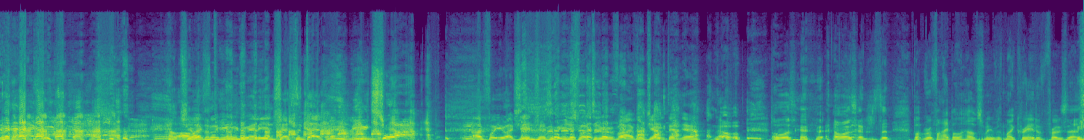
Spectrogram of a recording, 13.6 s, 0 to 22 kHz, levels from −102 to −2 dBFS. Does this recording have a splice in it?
no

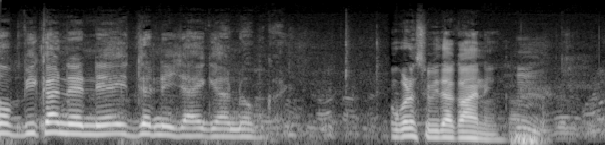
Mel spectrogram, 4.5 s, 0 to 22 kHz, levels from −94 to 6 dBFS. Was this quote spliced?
yes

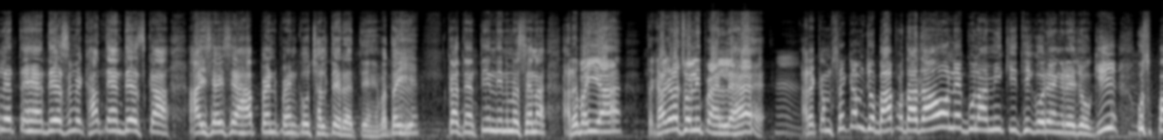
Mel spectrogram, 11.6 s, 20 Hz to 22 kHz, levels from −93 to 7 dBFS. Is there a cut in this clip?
no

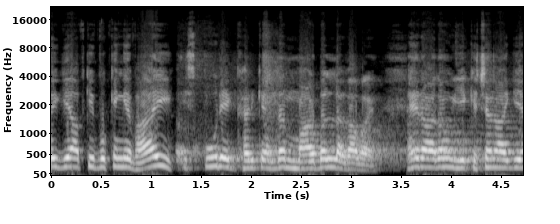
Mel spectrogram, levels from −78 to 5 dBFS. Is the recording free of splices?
no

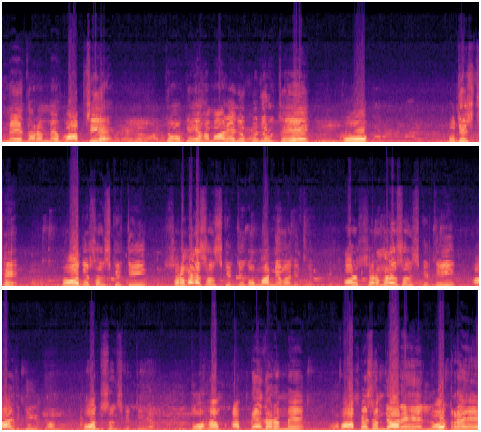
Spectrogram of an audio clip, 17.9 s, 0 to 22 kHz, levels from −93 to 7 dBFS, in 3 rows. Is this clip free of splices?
yes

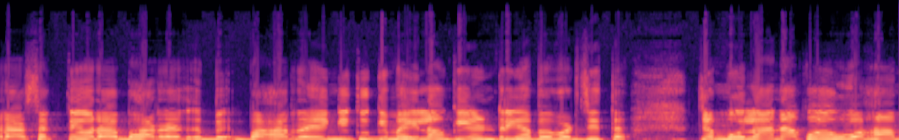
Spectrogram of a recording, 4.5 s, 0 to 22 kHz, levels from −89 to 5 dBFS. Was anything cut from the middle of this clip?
no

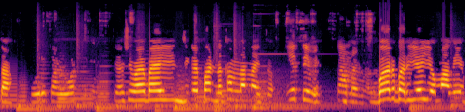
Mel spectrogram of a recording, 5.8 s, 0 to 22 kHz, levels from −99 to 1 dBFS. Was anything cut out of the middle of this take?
no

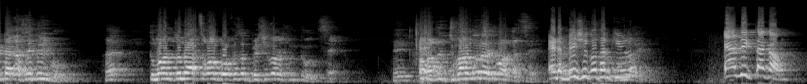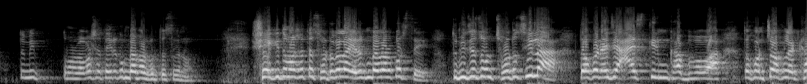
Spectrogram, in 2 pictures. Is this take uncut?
yes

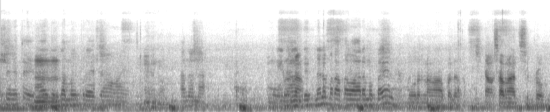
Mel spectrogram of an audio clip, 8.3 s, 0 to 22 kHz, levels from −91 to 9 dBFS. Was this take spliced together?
no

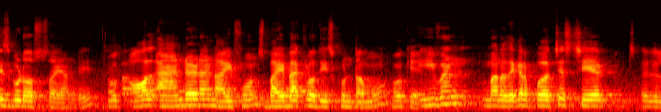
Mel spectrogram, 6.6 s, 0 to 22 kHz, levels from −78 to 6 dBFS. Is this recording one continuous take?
no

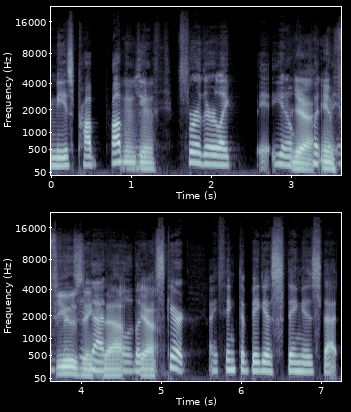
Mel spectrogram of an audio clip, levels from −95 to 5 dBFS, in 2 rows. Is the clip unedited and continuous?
no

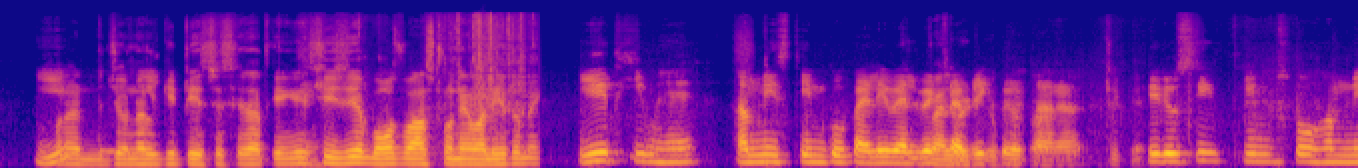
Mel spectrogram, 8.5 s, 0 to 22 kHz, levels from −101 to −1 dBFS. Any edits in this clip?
yes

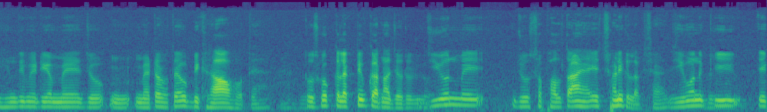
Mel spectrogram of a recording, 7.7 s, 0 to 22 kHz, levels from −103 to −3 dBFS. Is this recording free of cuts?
no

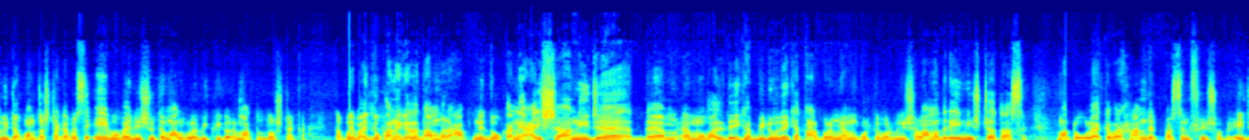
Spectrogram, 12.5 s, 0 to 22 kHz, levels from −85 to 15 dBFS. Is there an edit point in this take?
yes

